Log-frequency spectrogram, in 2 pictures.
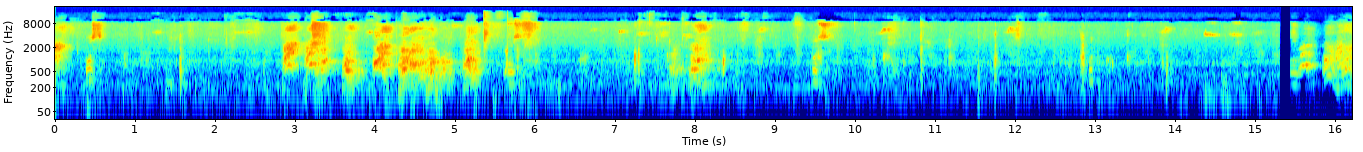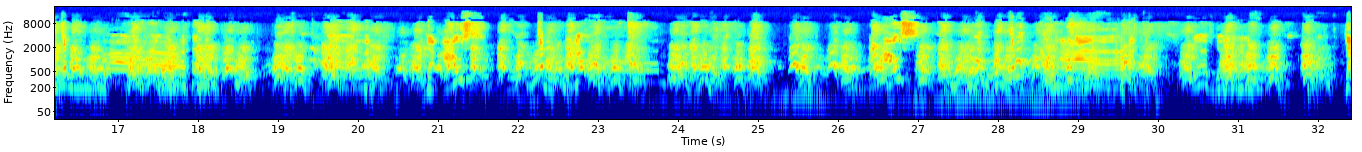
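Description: Belgian Malinois puppy barking and yipping in short repeated bursts. There is a cluster about three to five seconds in, then almost nonstop from about halfway through while it tugs on a rag toy.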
